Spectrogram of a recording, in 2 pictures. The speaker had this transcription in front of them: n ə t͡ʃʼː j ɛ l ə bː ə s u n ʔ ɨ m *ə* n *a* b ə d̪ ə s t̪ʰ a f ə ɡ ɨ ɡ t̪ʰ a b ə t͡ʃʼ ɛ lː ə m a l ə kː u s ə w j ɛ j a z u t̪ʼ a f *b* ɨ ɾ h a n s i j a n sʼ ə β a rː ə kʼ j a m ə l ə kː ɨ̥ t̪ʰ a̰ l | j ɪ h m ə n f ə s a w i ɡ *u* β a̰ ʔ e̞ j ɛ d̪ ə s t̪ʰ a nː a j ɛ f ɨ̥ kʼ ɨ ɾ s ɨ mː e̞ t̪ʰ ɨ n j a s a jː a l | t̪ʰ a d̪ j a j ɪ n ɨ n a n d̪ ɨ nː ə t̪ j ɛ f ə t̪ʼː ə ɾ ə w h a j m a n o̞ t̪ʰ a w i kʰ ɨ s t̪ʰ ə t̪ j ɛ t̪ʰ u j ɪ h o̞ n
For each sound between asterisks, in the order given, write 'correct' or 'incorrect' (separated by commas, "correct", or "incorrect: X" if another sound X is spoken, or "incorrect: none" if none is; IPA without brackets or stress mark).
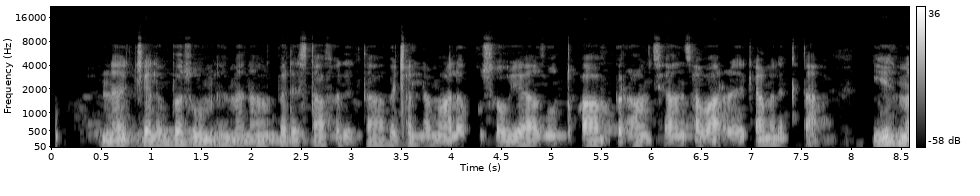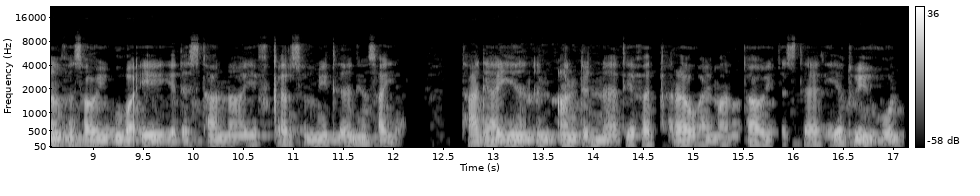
correct, correct, correct, correct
